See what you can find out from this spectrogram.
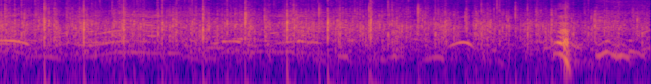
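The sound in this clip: An audience applauds during a church service, a faint, dense patter of clapping running steadily beneath a man's preaching voice.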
